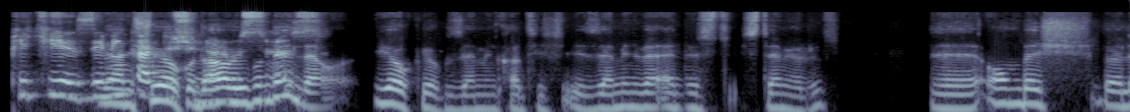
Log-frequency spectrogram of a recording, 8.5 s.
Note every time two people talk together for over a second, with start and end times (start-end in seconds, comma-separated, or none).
0.7-2.4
